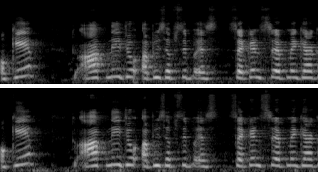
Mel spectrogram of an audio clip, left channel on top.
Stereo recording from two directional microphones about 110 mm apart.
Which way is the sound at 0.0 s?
35° right (ahead or behind).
